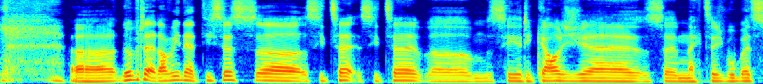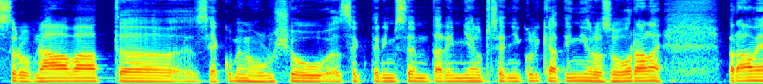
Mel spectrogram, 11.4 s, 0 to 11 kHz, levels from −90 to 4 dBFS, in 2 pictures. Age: 20-39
